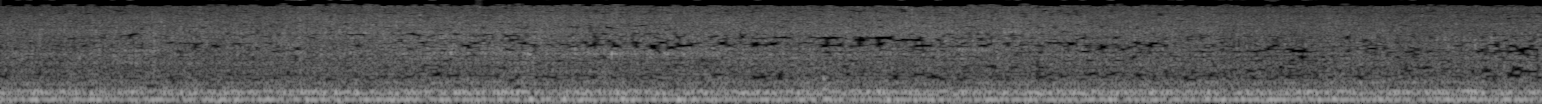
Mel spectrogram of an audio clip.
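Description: Fish steaks frying in hot oil in a pan: a steady sizzle over a constant low hum.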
